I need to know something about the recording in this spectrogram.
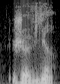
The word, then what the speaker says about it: viens: Remember this I, viens, viens, and then this nasal, final S not pronounced. Je viens.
